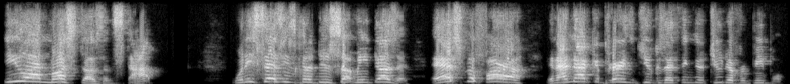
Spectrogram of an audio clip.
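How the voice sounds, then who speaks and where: An earnest man in his fifties speaks with a bright, gravelly voice that sits high for a man. He rambles with feeling, often stopping and restarting his sentences. The sound is slightly dull and lo-fi, like a livestream. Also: lively intonation, fairly quick. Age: 50s. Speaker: show co-host. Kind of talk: live motivational talk.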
